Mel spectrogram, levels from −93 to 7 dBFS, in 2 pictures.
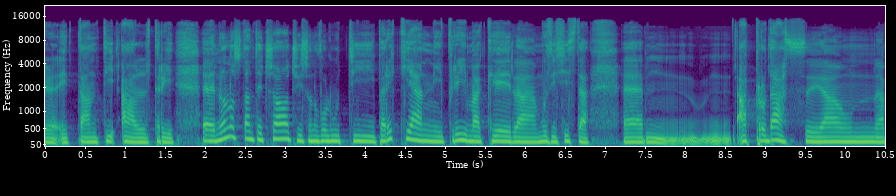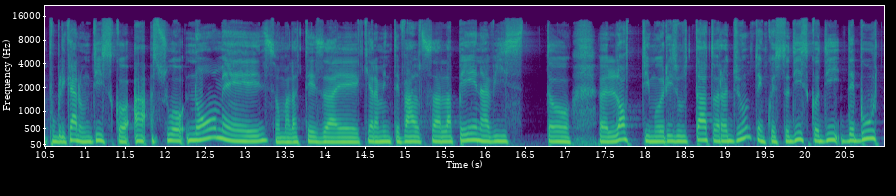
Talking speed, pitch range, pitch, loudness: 125 wpm, 130-165 Hz, 145 Hz, -20 LUFS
